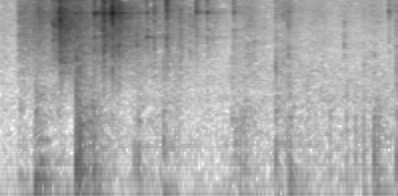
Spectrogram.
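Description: A dog's collar tags jingle lightly a few times near the start as the restless dog moves during filming, small metallic tinkles mixed with soft shuffling and movement, fairly quiet, with no talking.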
